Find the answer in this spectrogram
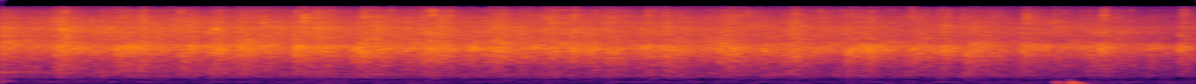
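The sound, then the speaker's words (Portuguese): A large crowd claps together for the Lord and his word in steady, dense applause that holds at an even level for several seconds, a continuous wash of hand claps and no speech. “Se você pode, aplaudir o Senhor pela palavra dele.”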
